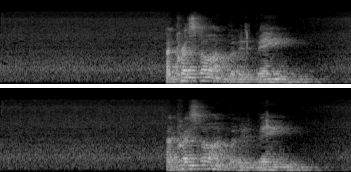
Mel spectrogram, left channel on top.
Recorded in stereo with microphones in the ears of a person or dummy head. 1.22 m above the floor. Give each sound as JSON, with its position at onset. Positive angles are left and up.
{"t": 1.7, "sound": "a man speaking", "side_deg": 60, "distance_m": 0.8}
